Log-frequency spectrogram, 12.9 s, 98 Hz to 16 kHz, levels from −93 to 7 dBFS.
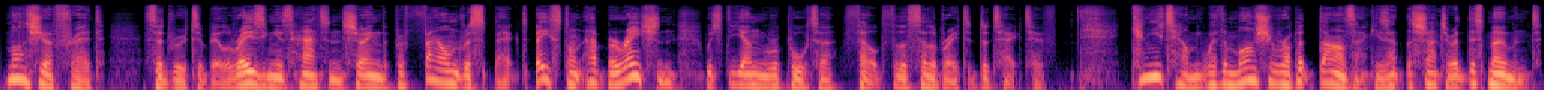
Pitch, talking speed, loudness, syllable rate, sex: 115 Hz, 180 wpm, -21 LUFS, 5.7 syllables/s, male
